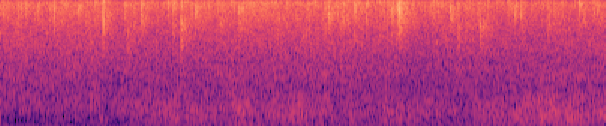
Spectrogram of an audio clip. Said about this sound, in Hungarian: Útközben ért az eső, ne viccelj.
